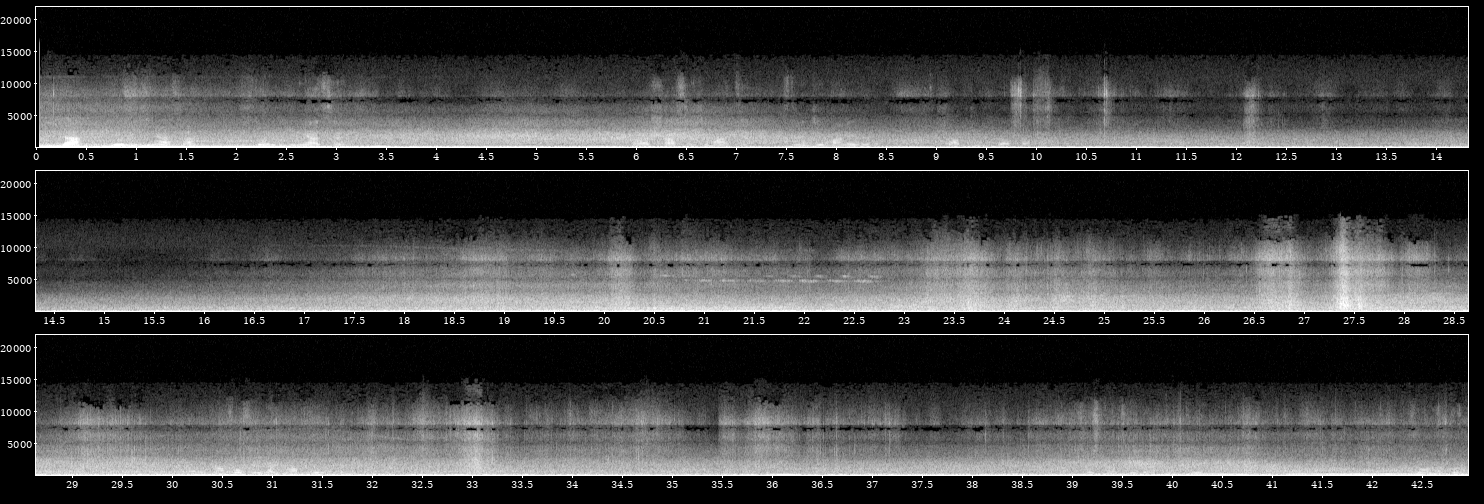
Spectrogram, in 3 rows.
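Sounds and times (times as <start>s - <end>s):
wind rumble: 0.0s - 42.9s
tarp rustling and crackling: 17.5s - 42.8s.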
